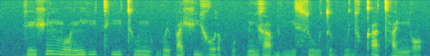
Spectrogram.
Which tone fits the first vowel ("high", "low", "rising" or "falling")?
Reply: rising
